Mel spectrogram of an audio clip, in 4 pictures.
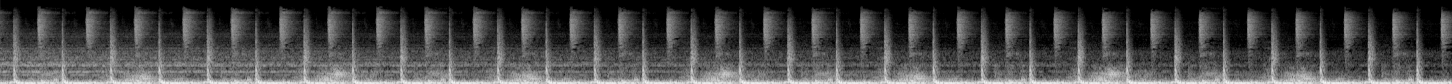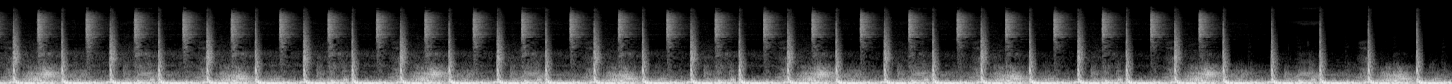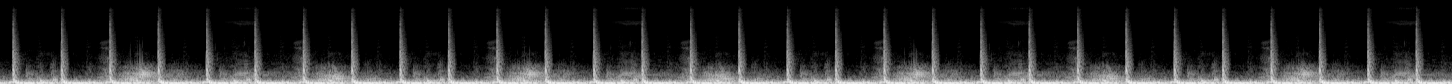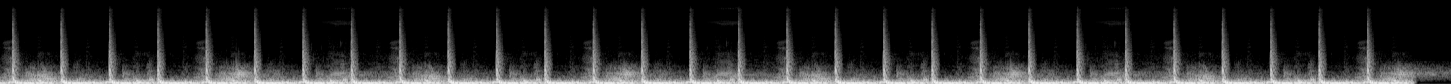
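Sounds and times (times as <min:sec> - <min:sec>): kick drum: 0:00.0 - 0:57.8
deep sustained bass hum: 0:00.0 - 0:58.0.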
